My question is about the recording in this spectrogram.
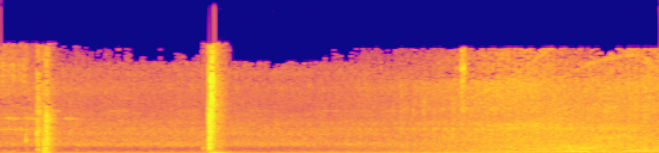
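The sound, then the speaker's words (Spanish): Two sharp car door thumps close together as a passenger gets in to be given a ride, followed by an engine that rises steadily in pitch as the car pulls away along a road at night, with a soft road hum throughout and no one talking. “Subí, dale, te llevo.”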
